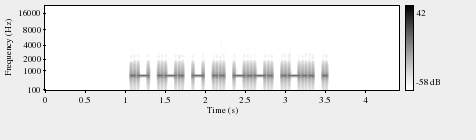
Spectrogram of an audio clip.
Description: Morse code, heard as a keyed tone, about 28 wpm, 700 Hz. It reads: ARTICLE
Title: Top 751-1000 Words 28wpm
